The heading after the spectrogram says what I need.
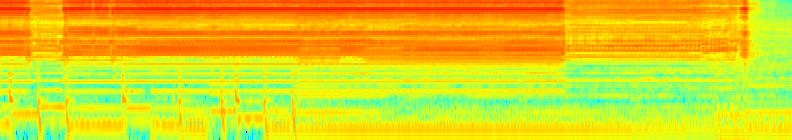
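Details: Andis Cordless Master hair clipper, reassembled without suspected internal part: loud harsh high buzz with rattly edge easing slightly; excessive vibration, quiet without blade, blade tension suspected, cause unknown.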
